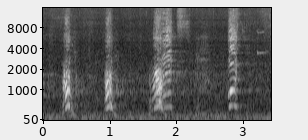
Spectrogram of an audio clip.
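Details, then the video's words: Stryder, a German Shepherd, gives four loud, harsh barks during IPO1 protection work at a trial, one longer and rougher, evenly spaced with steady background hum between them. "German Shepherd protection work"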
